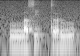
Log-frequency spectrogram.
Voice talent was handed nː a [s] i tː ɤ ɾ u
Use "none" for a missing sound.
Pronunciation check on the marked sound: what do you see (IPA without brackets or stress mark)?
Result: s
